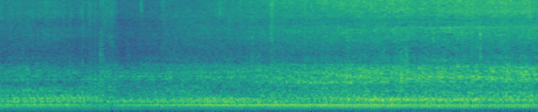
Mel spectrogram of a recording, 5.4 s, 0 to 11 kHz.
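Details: 1991 Jeep Cherokee XJ Laredo 4.0L High Output six, warm, after new fuel pump and fuel filter (still needs head gasket); idles then revs rise smoothly, even low hum without misses, knocks or stumbles; running healthy.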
